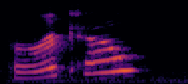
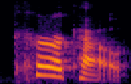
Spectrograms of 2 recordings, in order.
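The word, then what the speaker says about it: Curaçao: Curacao. – Curacao.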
